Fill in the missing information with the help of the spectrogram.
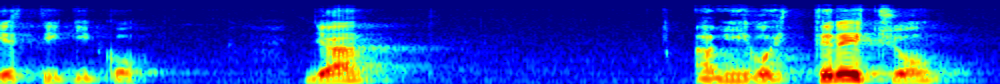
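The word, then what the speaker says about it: Tíquico: aparece es ti típico típico ahí con acento en el primer este hermano típico es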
